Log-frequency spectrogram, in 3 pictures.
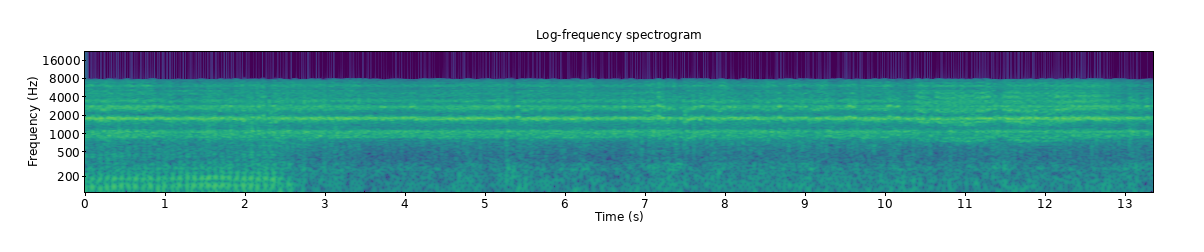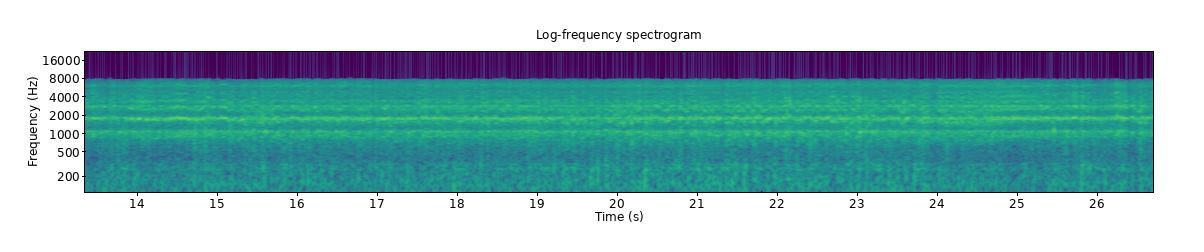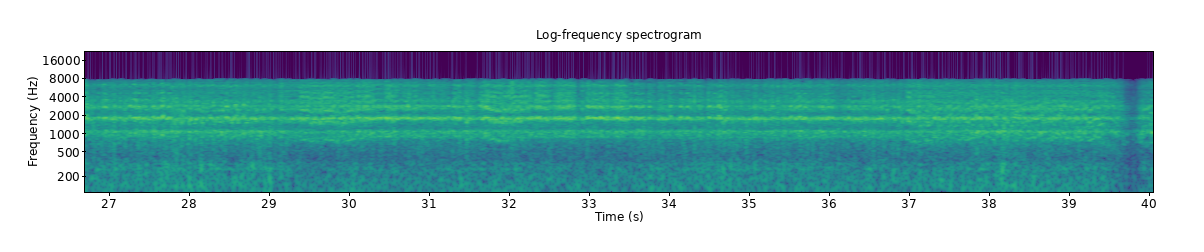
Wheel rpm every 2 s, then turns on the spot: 230, 230, 230, 230, 230, 230, 230, 230, 220, 210, 230, 230, 220, 230, 220, 220, 230, 230, 220, 180.
none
